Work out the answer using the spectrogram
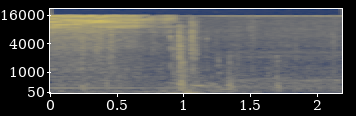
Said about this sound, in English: Right this way through these cool science doors. Doors open. Doors closed.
